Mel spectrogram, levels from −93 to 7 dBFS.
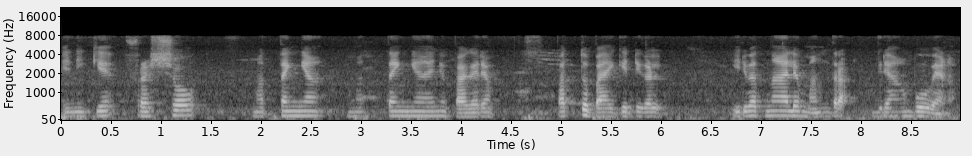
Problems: constant background noise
